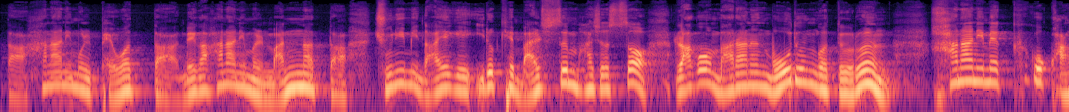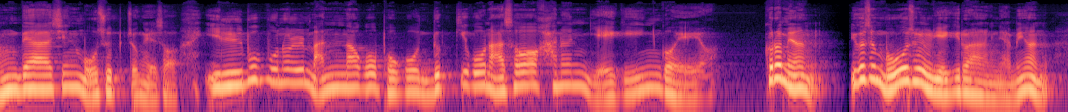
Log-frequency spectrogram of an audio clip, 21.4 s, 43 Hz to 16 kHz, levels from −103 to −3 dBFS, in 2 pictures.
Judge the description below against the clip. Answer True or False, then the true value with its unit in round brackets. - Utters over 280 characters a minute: False (260 characters per minute)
